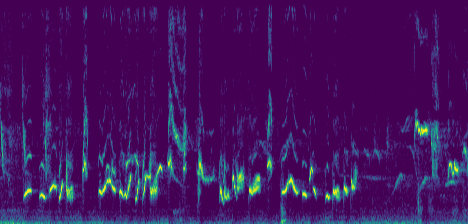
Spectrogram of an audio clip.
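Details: White-rumped shama in full, active song, used as a lure recording to stir a quiet shama into singing: rapid chains of loud whistled notes, rising and falling slurs, and sharp chips packed with varied phrases, barely pausing between bursts.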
